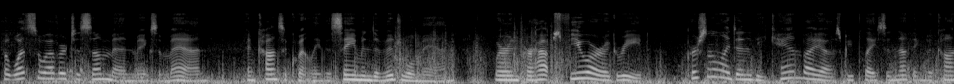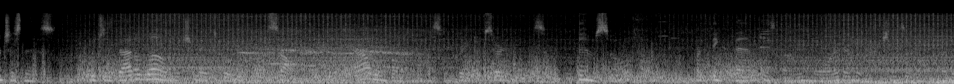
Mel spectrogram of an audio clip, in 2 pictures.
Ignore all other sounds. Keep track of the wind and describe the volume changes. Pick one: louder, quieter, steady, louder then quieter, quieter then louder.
steady.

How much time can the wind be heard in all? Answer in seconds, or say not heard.
19 s.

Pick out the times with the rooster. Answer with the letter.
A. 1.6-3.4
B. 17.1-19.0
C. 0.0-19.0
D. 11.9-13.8
D.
